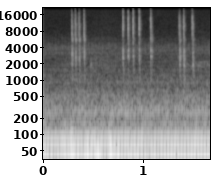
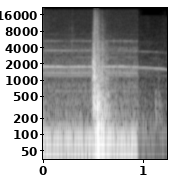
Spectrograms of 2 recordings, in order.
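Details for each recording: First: Mercedes E350 (A207/W212), engine idling: COMAND menu control knob gives bursts of sharp light clicks when turned with no response; knob is broken. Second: Mercedes E350 convertible (A207/W212): short electric motor hum with a brief mechanical clunk as the power wind deflector rises at the push of a button, then a clean stop; normal operation.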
